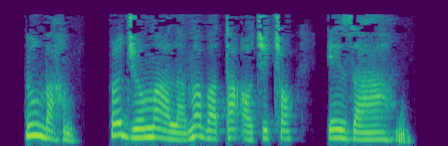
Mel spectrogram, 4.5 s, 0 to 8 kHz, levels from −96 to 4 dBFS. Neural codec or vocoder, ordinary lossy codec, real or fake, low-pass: codec, 24 kHz, 0.9 kbps, WavTokenizer, medium speech release version 1; MP3, 24 kbps; fake; 7.2 kHz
